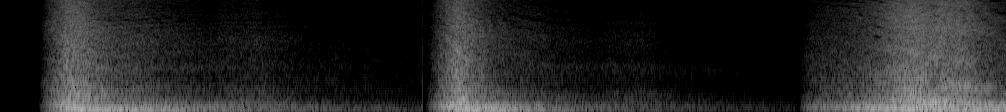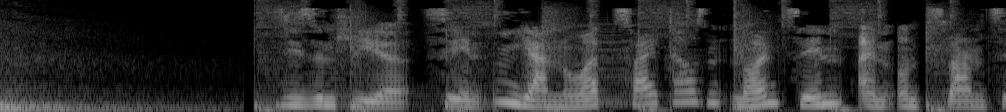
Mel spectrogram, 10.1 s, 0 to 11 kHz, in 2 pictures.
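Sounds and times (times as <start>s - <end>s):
swoosh sound effect: 0.2s - 6.2s.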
